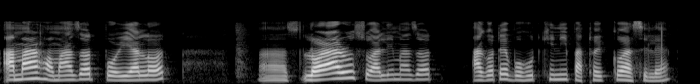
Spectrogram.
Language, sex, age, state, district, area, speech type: Assamese, female, 45-60, Assam, Charaideo, urban, spontaneous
